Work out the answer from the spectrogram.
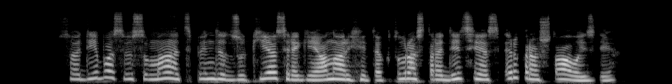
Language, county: Lithuanian, Kaunas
